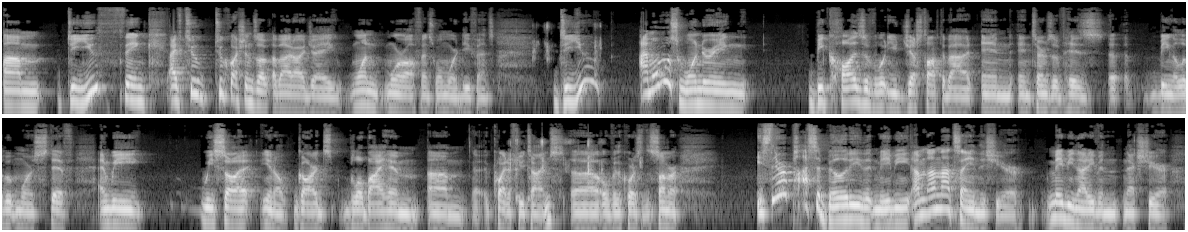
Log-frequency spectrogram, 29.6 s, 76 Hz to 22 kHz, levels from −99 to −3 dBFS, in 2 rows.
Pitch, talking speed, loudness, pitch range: 110 Hz, 165 wpm, -21 LUFS, 100-150 Hz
